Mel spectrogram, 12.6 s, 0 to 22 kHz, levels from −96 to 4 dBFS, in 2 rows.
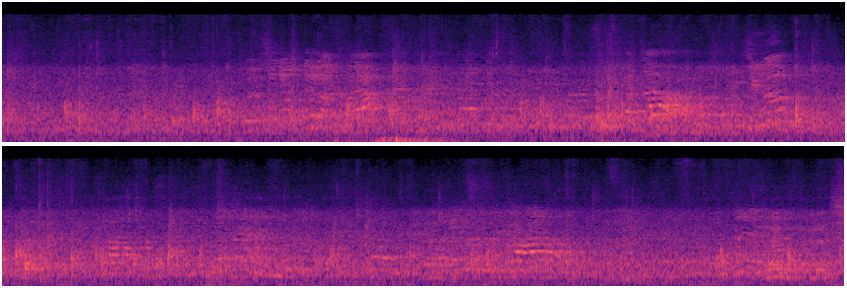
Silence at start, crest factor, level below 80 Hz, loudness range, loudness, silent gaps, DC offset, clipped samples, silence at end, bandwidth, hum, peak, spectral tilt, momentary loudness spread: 0 s; 22 dB; -54 dBFS; 3 LU; -36 LUFS; none; under 0.1%; under 0.1%; 0 s; 16 kHz; none; -14 dBFS; -4.5 dB/octave; 7 LU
